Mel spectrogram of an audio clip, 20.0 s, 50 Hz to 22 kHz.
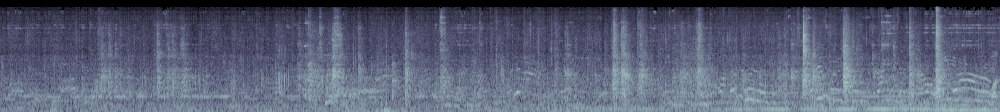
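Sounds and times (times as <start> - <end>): children and adults chattering: 0.0 - 20.0.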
